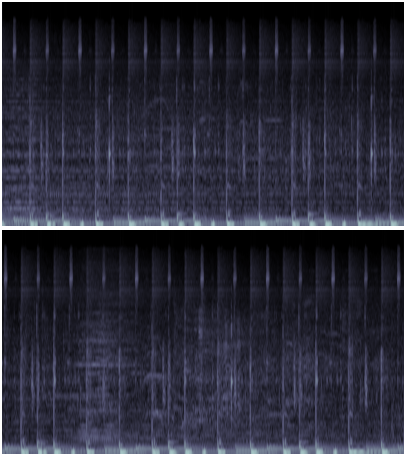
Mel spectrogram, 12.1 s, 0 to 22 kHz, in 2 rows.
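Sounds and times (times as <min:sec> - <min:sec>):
kick drum: 0:00.0 - 0:07.1
bass notes: 0:00.0 - 0:12.0
hi-hat ticks: 0:00.4 - 0:07.2.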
